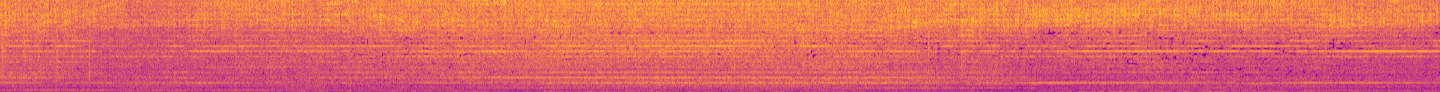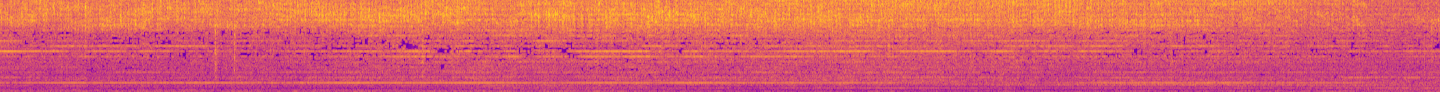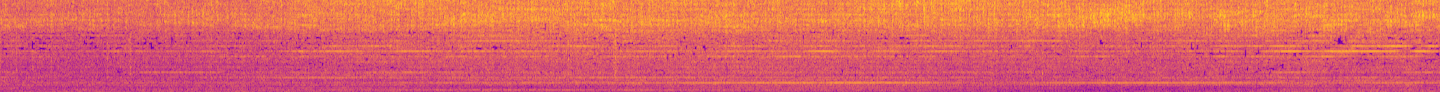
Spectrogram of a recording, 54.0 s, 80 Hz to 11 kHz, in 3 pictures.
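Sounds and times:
machine whine over hiss: 0:00.0 - 0:54.0.

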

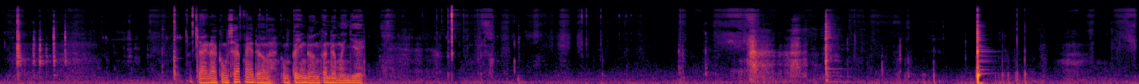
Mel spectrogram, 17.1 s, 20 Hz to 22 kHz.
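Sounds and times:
rope and gear rustling and scraping: 0:05.6 - 0:11.4, 0:15.5 - 0:17.0.

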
